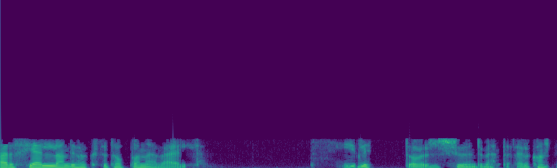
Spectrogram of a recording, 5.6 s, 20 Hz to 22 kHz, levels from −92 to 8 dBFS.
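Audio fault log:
3.22–3.55 s, lost AMR speech frames: scattered dropouts, longest 60 ms, as the decoder reuses the last good frame at falling gain, giving quick warbly dips.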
